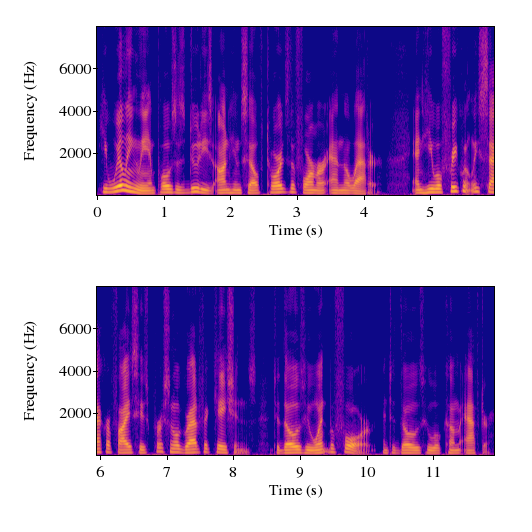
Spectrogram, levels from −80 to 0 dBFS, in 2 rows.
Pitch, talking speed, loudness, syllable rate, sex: 145 Hz, 165 wpm, -21 LUFS, 5.3 syllables/s, male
